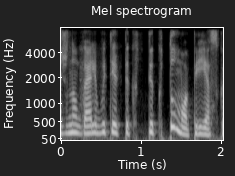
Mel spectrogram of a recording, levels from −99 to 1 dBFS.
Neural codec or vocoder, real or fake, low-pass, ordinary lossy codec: codec, 16 kHz, 8 kbps, FunCodec, trained on LibriTTS, 25 frames a second; fake; 7.2 kHz; AAC, 48 kbps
